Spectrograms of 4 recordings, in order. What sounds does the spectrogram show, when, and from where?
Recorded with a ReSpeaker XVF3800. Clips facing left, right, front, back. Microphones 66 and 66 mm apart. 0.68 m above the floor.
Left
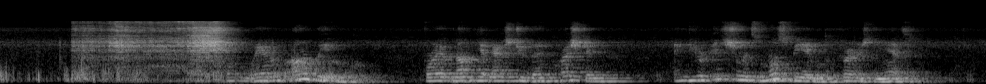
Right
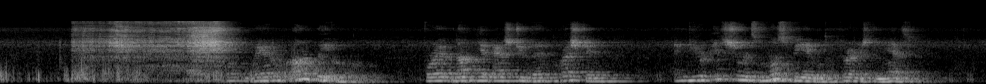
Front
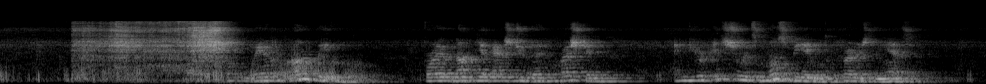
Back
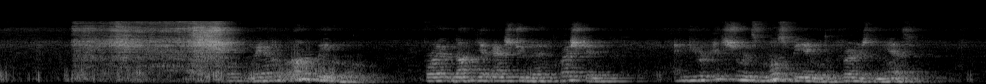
0.7 s tearing paper: 5° left, 0.6 m
2.3 s a man speaking: 75° left, 0.6 m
